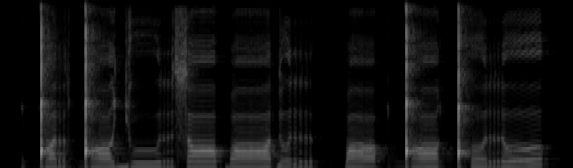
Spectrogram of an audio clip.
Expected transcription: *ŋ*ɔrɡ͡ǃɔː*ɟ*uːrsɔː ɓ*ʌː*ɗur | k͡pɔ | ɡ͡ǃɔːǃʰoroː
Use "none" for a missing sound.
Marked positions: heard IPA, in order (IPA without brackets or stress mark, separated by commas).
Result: ŋ͡ǃ, ɟ, ɔː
